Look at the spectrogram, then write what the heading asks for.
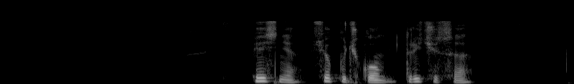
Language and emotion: Russian, neutral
